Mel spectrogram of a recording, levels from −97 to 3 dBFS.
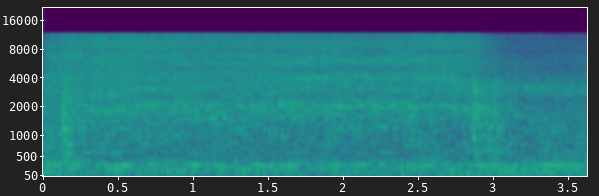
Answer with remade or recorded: remade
